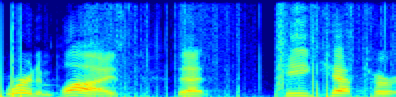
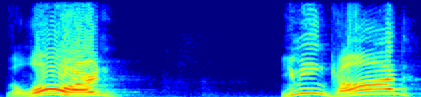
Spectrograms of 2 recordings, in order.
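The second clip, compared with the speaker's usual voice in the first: astonished; 8 semitones higher, 13 dB louder, slower than usual. Acted. Jack astonished.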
